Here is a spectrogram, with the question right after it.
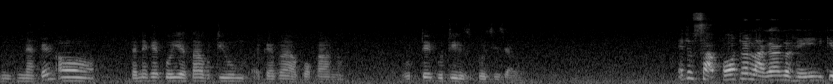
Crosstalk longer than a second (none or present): none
